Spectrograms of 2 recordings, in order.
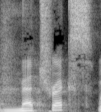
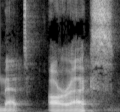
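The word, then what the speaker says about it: Met-Rx: No, a Metrix, which I only really recently realized that they were pronounced Metrix because I used to call them MetRx. But I think everybody does. – Right? Yeah. Yeah. It's like it doesn't naturally because it doesn't look like Metrix to me.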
